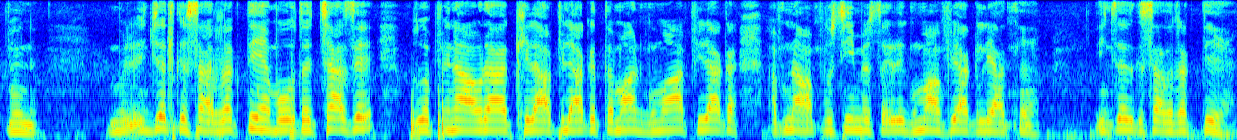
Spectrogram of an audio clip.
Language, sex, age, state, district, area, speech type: Urdu, female, 60+, Bihar, Supaul, rural, spontaneous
